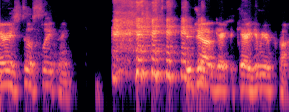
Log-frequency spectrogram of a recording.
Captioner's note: laughs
